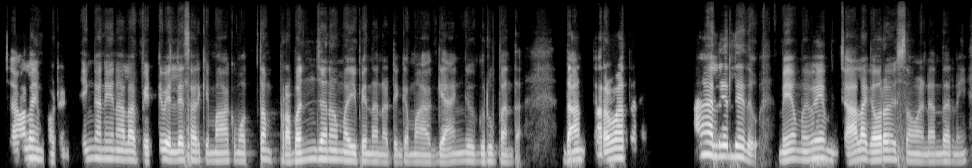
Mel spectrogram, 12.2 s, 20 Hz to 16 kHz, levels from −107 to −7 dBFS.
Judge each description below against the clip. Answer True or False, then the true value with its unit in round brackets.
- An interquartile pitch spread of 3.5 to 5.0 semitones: True (4.2 semitones)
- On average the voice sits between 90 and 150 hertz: True (140 Hz)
